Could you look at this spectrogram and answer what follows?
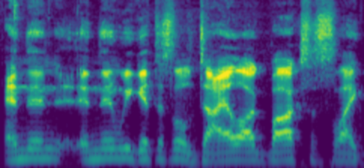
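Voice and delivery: ordinary talk, nothing marked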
